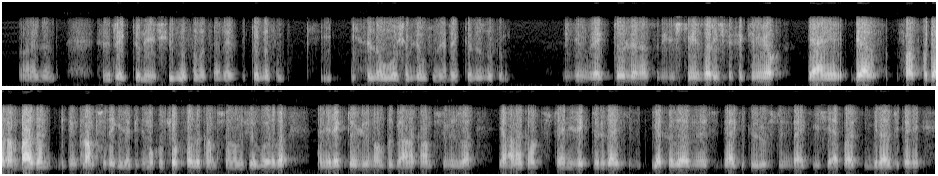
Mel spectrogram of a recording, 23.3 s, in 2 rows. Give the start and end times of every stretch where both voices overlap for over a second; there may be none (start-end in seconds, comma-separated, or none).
none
